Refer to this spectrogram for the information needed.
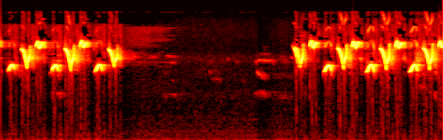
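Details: Cinereous tit song used as a tutor and bait recording for training songbirds such as magpie-robins and green leafbirds: sharp, high two-note phrases repeated rapidly, a two-second pause, then another fast burst of bright chirps.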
